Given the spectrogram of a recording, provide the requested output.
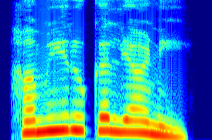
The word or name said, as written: ಹಮೀರುಕಲ್ಯಾಣಿ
